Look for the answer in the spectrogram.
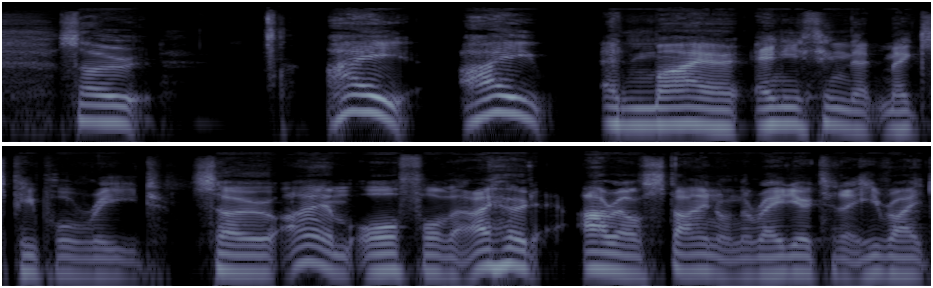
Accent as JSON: {"language": "English", "country": "Australia", "also_born_or_lived": "England", "moved": "as an adult", "said": "Yeah, I'm an Aussie, but I left Australia 30 years ago now. So moved from Australia to England to study"}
